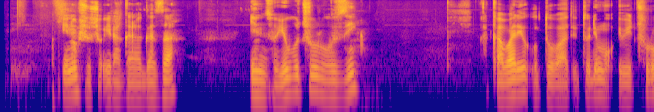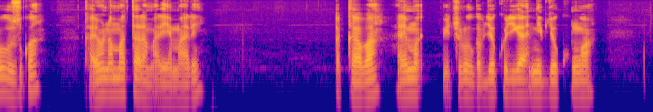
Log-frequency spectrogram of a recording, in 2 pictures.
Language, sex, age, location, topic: Kinyarwanda, male, 18-24, Kigali, finance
